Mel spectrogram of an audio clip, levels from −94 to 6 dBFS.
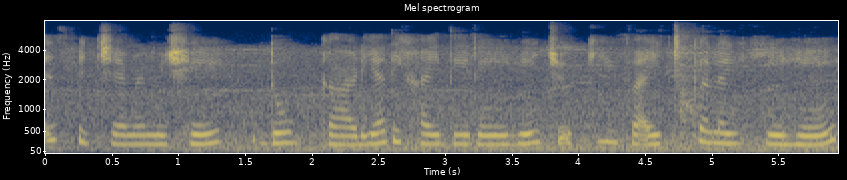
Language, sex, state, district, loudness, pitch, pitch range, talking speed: Hindi, female, Uttarakhand, Uttarkashi, -18 LUFS, 210 Hz, 200-225 Hz, 160 wpm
